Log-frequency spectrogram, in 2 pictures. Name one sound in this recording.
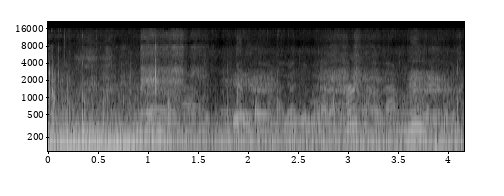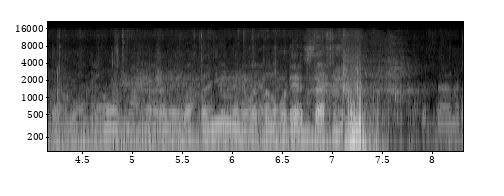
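Several men talk loudly over each other close by, outdoors.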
